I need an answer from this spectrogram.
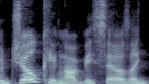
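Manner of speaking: ordinary talk, nothing marked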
